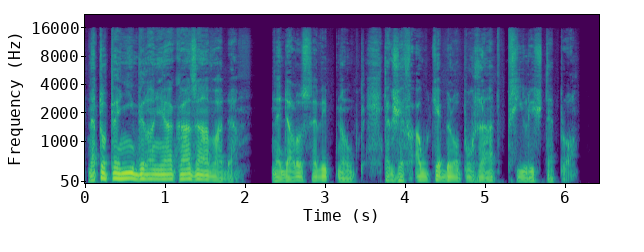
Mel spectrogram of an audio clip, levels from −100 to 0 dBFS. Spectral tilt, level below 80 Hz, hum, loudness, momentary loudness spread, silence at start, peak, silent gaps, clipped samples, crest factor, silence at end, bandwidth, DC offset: -5.5 dB/octave; -38 dBFS; none; -22 LUFS; 17 LU; 0.05 s; -6 dBFS; 2.17-2.32 s; under 0.1%; 16 dB; 0.3 s; 16 kHz; under 0.1%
